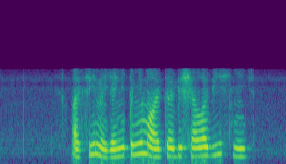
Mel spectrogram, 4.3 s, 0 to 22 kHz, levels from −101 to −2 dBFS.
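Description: GSM full-rate codec damage runs through this whole speech clip, giving a buzzy, gravelly roughness from pulse-driven vocal-tract coding consistent with 13 kbit/s, with the band held to 250 Hz–3.4 kHz and nothing above 3.6 kHz. A DC step at 0.35 s shifts the waveform's zero line abruptly, heard as a single low thump or click, and the offset then holds to the end while the speech carries on unchanged.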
